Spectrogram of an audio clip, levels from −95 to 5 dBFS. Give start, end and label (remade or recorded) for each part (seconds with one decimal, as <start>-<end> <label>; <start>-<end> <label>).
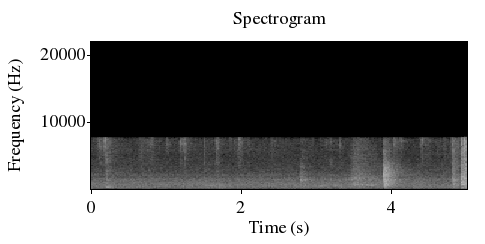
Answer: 0.0-5.0 recorded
